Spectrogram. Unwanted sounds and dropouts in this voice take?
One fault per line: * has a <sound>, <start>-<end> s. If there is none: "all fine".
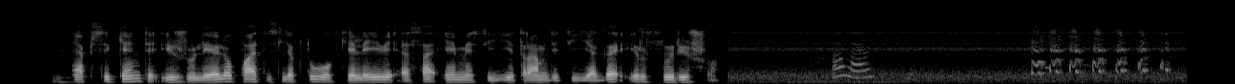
* has a laugh, 7.6-9.2 s
* has a laugh, 10.2-11.8 s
